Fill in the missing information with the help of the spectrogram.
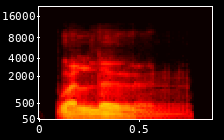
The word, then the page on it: Walloon: British English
